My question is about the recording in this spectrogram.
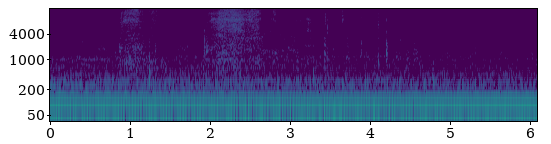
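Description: Faint scratchy rustling and a few small clicks from a hand moving over the centre-console controls, over a steady low hum.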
